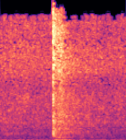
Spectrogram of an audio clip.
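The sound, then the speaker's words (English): A front-end laser at a research centre for powerful lasers fires with one sharp, slap-like crack that decays within a fraction of a second, set against a steady low electrical hum. No one speaks. “That was not a slap on the table, but the sound of a front-end laser.”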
